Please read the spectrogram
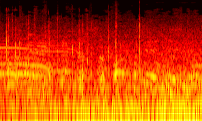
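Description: An amplified voice over a stage PA system, with crowd murmur behind it.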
